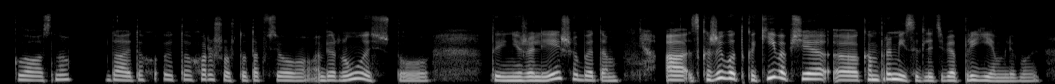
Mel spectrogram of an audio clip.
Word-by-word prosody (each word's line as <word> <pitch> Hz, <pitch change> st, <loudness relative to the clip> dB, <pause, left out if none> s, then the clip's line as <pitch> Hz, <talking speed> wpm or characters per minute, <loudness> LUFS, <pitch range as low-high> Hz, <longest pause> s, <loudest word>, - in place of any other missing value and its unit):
Классно, 210 Hz, +2 st, -3 dB, 0.3 s
да, 205 Hz, -2 st, -1 dB
это 210 Hz, +4 st, -7 dB
х -, -, -16 dB
это 215 Hz, -1 st, -6 dB
хорошо, 225 Hz, -4 st, -5 dB
что 175 Hz, +2 st, -7 dB
так 185 Hz, 0 st, -6 dB
всё 180 Hz, -1 st, -4 dB
обернулось, 195 Hz, +2 st, 0 dB
что 85 Hz, 0 st, -7 dB, 0.6 s
ты 190 Hz, -2 st, +1 dB
не 180 Hz, 0 st, +2 dB
жалеешь 180 Hz, +10 st, +2 dB
об 215 Hz, -3 st, -2 dB
этом. 180 Hz, -2 st, -2 dB, 0.4 s
А 205 Hz, -5 st, +4 dB
скажи, 215 Hz, -, +2 dB
вот 270 Hz, -4 st, +5 dB
какие 245 Hz, -, +3 dB
вообще, 255 Hz, -3 st, +4 dB
а, 200 Hz, -1 st, +3 dB
компромиссы 215 Hz, -3 st, +3 dB
для 175 Hz, 0 st, -2 dB
тебя 180 Hz, +2 st, 0 dB
приемлемы, 165 Hz, -3 st, -3 dB
195 Hz, 150 wpm, -23 LUFS, 180-220 Hz, 0.6 s, вот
